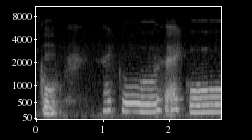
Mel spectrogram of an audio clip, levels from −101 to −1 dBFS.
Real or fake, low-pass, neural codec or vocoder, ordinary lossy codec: real; 7.2 kHz; none; Opus, 32 kbps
